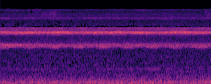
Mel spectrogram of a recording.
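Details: Steady ringing trill of numerous crickets on a New England summer night, unbroken shrill bands holding even loudness throughout, over a faint low murmur.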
